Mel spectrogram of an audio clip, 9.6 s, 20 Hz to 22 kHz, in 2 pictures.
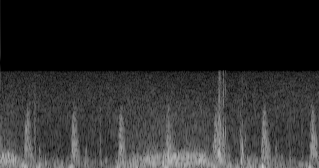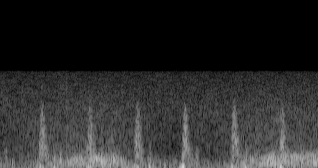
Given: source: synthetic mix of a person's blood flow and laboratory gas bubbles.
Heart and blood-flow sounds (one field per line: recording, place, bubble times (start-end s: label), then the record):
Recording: Doppler ultrasound of blood flow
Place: subclavian vein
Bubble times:
3.21-3.42 s: bubbles
3.56-3.69 s: bubbles
From the record:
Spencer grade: 1 (occasional bubble signal discernible with the cardiac motion signal, with majority of cardiac periods free of bubbles)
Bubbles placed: anywhere in the cardiac cycle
